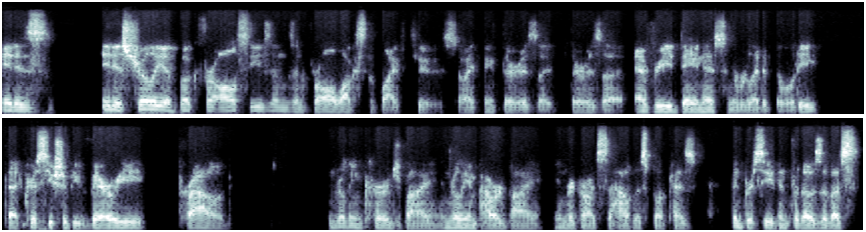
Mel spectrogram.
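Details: Adult male speaker; ordinary speech.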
